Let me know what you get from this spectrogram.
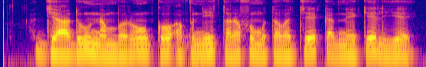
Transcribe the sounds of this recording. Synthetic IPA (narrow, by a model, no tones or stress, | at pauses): d͡ʒjaːd̪unɐ̃mbəɾõkoʔɐpnit̪əɾəfmʊt̪əʋəd͡ʒekɐɾnekelieː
